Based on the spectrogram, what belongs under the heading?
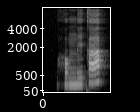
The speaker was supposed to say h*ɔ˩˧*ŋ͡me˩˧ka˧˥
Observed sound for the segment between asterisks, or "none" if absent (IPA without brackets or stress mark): ɔ˩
